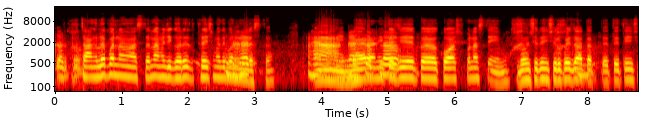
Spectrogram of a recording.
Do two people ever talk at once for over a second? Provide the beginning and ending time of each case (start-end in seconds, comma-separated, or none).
3.9-5.3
